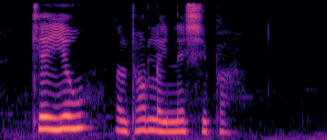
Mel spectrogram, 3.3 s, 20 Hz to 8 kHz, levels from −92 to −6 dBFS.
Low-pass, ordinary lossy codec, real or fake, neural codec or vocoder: 7.2 kHz; none; real; none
